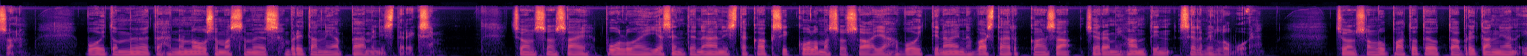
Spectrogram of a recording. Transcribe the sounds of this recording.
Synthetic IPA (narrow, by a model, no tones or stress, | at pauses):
o̰n | ʋojt̪omːyøt̪æhænːonno̞usemɑsːɑmyøsbrit̪ɑnːiɑmpæːminist̪eɾḭksi̥ | t͡ʃonsonsɑjpuoluejːæse̞nt̪enæːnist̪ækɑksiko̞lmɑso̞sɑːjɑʋo̞jt̪ːinæinʋɑst̪ɑheɾokːɑːnsɑt͡ʃeɾemihɑnt̪inse̞lʋilloʋṵin | d͡ʒonsonlupɑt̪o̞t̪e̞ut̪ːɑːbrit̪ɑnːiɑn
